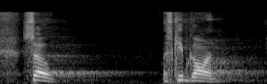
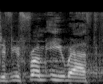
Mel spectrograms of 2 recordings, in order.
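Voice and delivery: ordinary talk

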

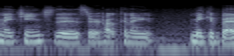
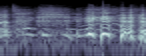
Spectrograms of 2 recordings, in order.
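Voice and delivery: much higher, laughing squeal of delight; Finding Nemo starfish; 12 semitones higher, 3 dB louder, slower than usual. Retold or imitated. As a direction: squeal it like an overjoyed cartoon starfish. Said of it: "scene from Finding Nemo where the star's like".

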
